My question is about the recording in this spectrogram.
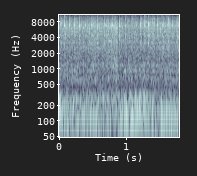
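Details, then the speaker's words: Royal Enfield Classic 350 UCE single-cylinder: loud idle with rapid metallic tapping each beat from hydraulic tappet; weak oil pump pressure blamed, oil pump and hydraulic tappet to be replaced. "ये गाड़ी का hydraulic tappet आवाज़ कर रहा है।"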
